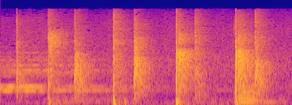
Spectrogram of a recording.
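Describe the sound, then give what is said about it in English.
A handful of sharp hand claps, roughly nine in two seconds, land in a loose, uneven rhythm. They are fairly loud, with a few noticeably harder smacks among them. “Can't even put my hands together.”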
